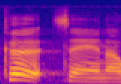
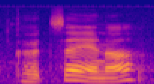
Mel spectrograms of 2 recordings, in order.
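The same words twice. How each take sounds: First: The stress falls on the first syllable. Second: The stress falls on the long E syllable. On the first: The speaker calls it wrong. "which would be mispronounced" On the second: The speaker calls it right. "It has the accent over here on this long E"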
